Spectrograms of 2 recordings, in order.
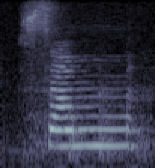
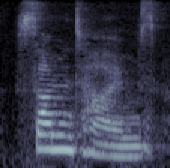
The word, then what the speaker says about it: sometimes: So take your time and fully pronounce the continuant. So I want you to say sometimes, sometimes. Don't say sometimes, sometimes. A lot of people rush through the continuants and make them too short.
